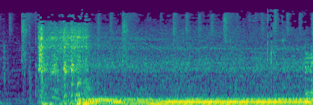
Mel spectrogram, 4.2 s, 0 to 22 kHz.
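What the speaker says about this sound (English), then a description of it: "I'm gonna turn on the car." A BMW E90 engine cranks over and catches around the one-second mark, then settles into a steady, loud, close idle rumble that continues to the end.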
